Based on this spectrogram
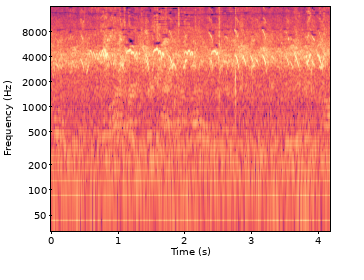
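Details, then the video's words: Easter Egger chicks peeping in a brood, a steady stream of high, thin chirps and short downslurred peeps overlapping almost continuously over a soft background hum. "Easter Egger Chicks"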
